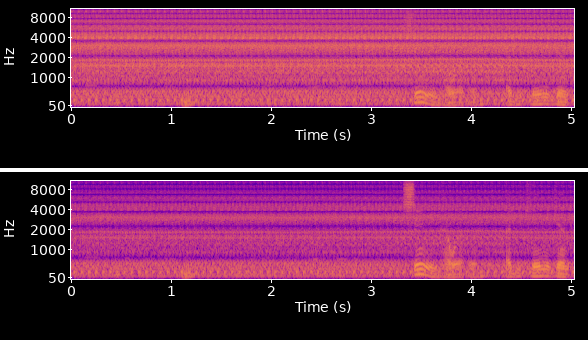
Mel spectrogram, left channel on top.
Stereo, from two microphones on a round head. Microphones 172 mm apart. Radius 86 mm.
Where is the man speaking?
40° right (ahead or behind).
